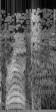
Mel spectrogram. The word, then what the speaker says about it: Bruns: Handled there by Claire Bruns, B-R-U-N-S. This particular family pronounces it Bruns, and she drove to the basket, missed the shot, followed up and scored. Nice play by Bruns.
